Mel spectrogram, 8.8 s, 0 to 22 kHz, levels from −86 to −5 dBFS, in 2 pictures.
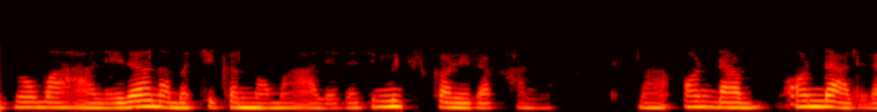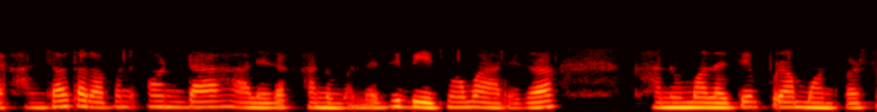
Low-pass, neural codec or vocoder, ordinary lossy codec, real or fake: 3.6 kHz; none; none; real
